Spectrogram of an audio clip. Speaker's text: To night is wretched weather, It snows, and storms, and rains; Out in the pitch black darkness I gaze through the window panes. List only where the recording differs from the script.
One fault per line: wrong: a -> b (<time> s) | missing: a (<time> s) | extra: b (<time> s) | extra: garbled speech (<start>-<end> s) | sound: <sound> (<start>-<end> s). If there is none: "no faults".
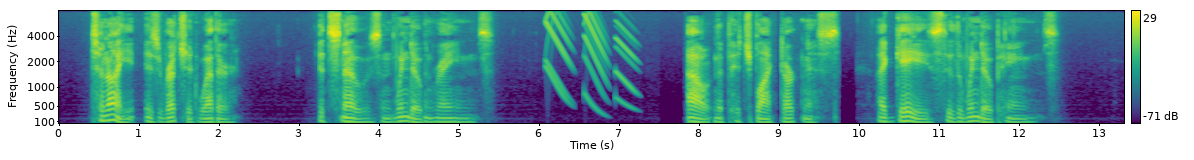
wrong: storms -> window (4.2 s)
sound: chirp (6.1-7.3 s)
missing: in (8.2 s)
